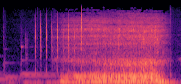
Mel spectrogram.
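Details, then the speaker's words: Self-recorded adult snoring, presented alongside sleep apnea: a brief rapid fluttering build-up into a loud, coarse, rattling snore lasting about two seconds, opening with a tuneful tone. "sound is me snoring I had never heard it before until I recorded it but every person that has slept next to me has suffered through it that sound has ruined countless relationships for me"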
